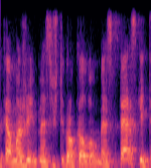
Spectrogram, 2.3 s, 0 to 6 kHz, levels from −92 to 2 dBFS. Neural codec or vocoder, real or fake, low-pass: none; real; 5.4 kHz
